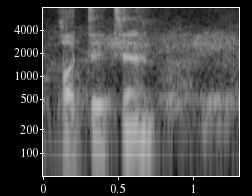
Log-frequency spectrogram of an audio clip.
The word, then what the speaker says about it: Pot d'Étain: Spell it. Pot, P-O-T-E. It's a kind of a pot where you cook. D'Étain. E-T-A-I-N. Pot d'Étain.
